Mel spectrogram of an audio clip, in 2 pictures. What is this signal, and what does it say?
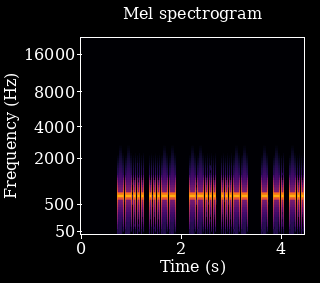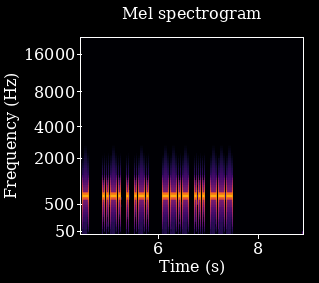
Morse code, heard as a keyed tone, about 38 wpm, 700 Hz. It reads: 73 73 TNX FER QSO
